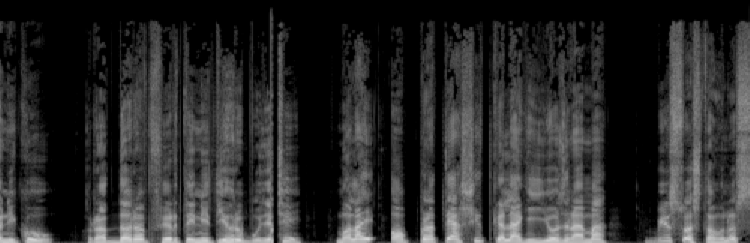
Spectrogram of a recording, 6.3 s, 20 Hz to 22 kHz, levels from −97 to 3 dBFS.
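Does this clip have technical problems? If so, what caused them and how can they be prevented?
Yes. From 2.24 to 2.34 s the speech breaks up briefly, caused by damaged data in a compressed stream. Some bytes in that stretch were lost or overwritten, so the decoder misread the frames, lost sync and had to hunt for the next valid frame header. On a spectrogram and waveform this shows as an abrupt break in the speech at that point. Checksummed transfer and error-protected storage would prevent it.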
